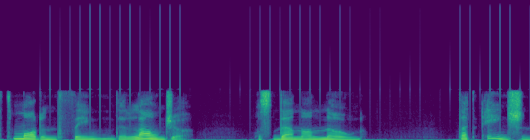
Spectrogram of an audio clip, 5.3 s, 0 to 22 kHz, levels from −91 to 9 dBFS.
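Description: Resampler restarted on every block, from 0.4 s onward: the speech ticks every 100 ms (10 Hz), as each block edge was converted without its neighbouring samples.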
